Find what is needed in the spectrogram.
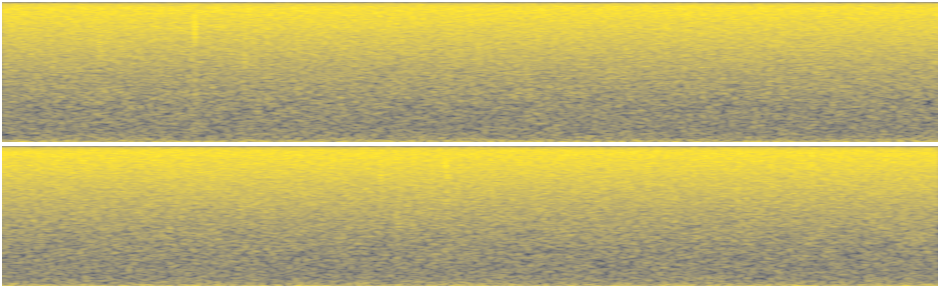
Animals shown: forest ambience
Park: Acadia National Park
